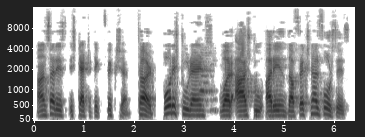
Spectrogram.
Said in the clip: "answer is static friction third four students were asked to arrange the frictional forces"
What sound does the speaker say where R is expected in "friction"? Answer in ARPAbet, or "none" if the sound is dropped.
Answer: none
